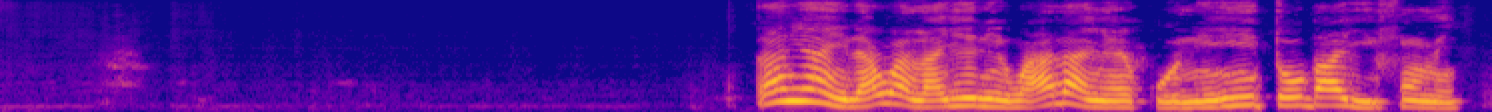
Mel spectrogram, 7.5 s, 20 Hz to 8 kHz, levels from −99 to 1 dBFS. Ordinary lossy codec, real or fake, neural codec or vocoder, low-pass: none; fake; codec, 16 kHz, 4 kbps, FreqCodec, larger model; none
